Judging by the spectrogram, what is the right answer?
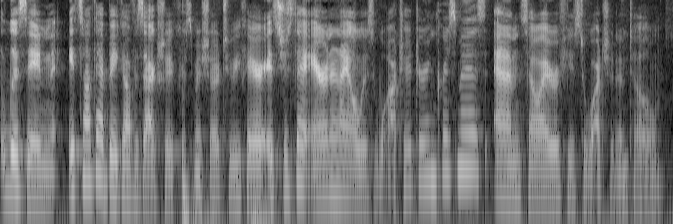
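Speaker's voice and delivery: ordinary delivery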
